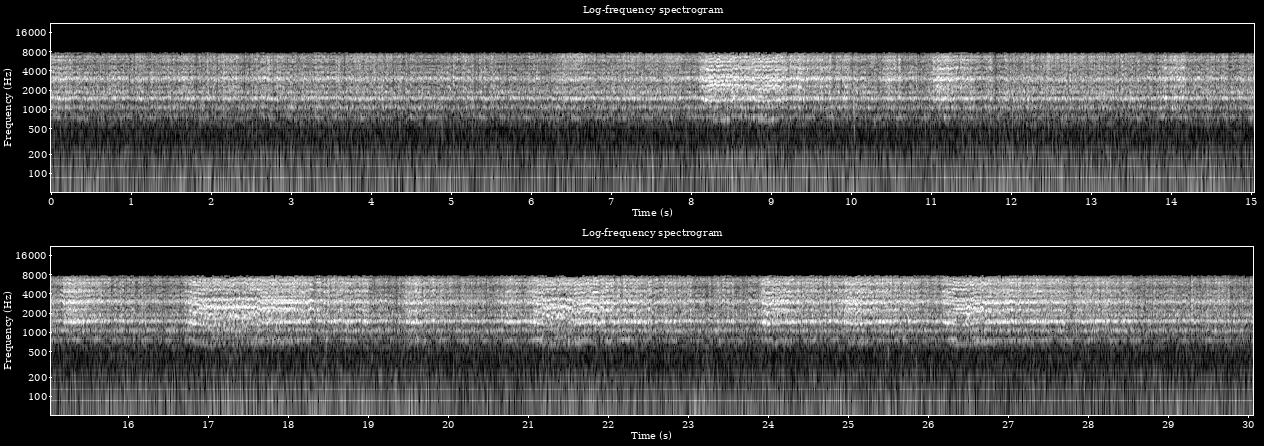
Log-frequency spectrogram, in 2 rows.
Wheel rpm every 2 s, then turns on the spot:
200, 200, 200, 200, 200, 200, 200, 200, 200, 200, 190, 200, 200, 200, 200.
none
